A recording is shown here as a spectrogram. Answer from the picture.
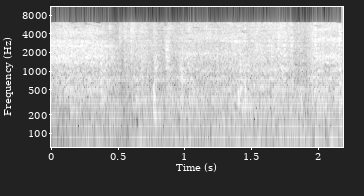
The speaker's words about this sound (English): As we hear the lovely squeaking noises.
